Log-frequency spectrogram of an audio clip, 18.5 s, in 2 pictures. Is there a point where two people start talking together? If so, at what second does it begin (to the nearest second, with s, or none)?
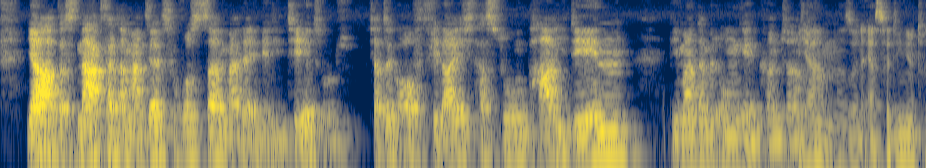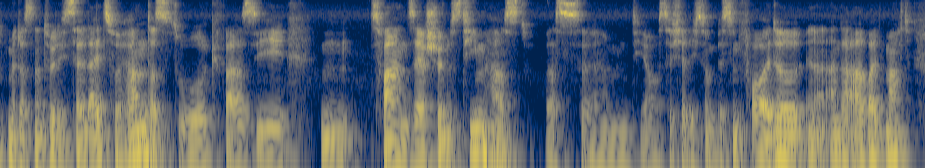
none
